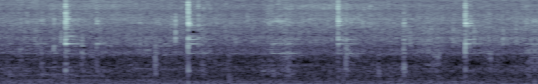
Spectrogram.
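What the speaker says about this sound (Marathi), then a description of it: "आत्ता आपण आहे ना मटन रेसिपीमध्ये टोमॅटो ॲड करतोय" Chopped tomatoes stirred into mutton frying in a pan over a traditional wood-fired clay stove, a faint steady sizzle with sharp scraping clicks of a spoon every second or so.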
